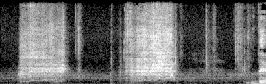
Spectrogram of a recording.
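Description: Plastic squeegee scraping leftover torch paste across a fine-mesh screen-printing stencil: two scraping strokes, the second a little longer than the first.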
